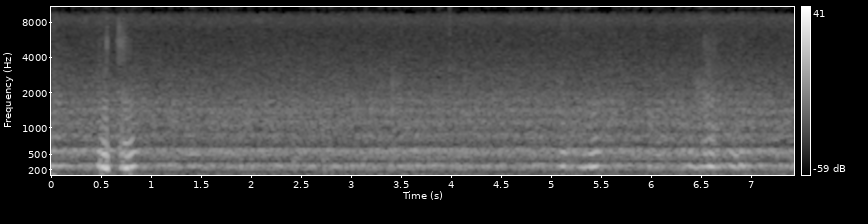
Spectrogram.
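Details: Honey bees at an Australian-designed HiveIQ hive, opened in Australia near mid-Autumn 2023 to add a box of empty frames during fine weather. A steady low hum throughout, with close buzzing bees swelling loudly near the start and again toward the end.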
